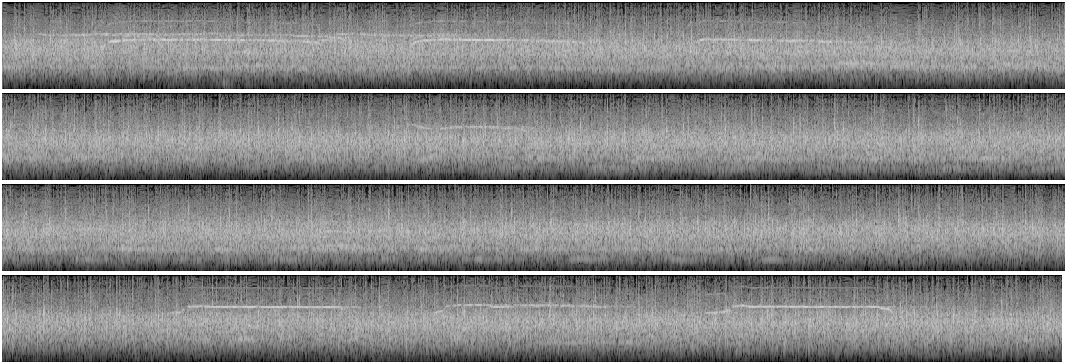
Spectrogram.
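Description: A large crowd applauding steadily without a break, with voices calling out over the clapping.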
